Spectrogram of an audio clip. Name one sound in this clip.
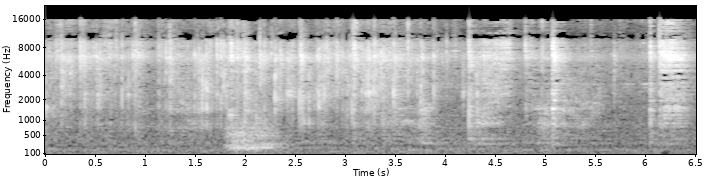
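A metal spatula scrapes against a metal pan.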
